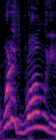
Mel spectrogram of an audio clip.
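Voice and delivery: high, loud mock outburst; T-Bone, angry. Player retells villager's reaction to the net attack, angry. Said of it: "he got an angry look".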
